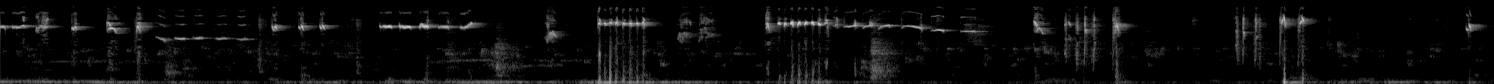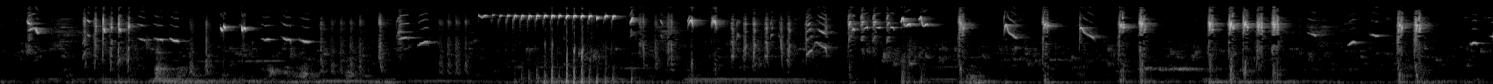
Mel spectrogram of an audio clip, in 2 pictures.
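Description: Male kolibri ninja (sunbird) singing a fast, varied stream of high chirps and twitters, with a short break near the middle.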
